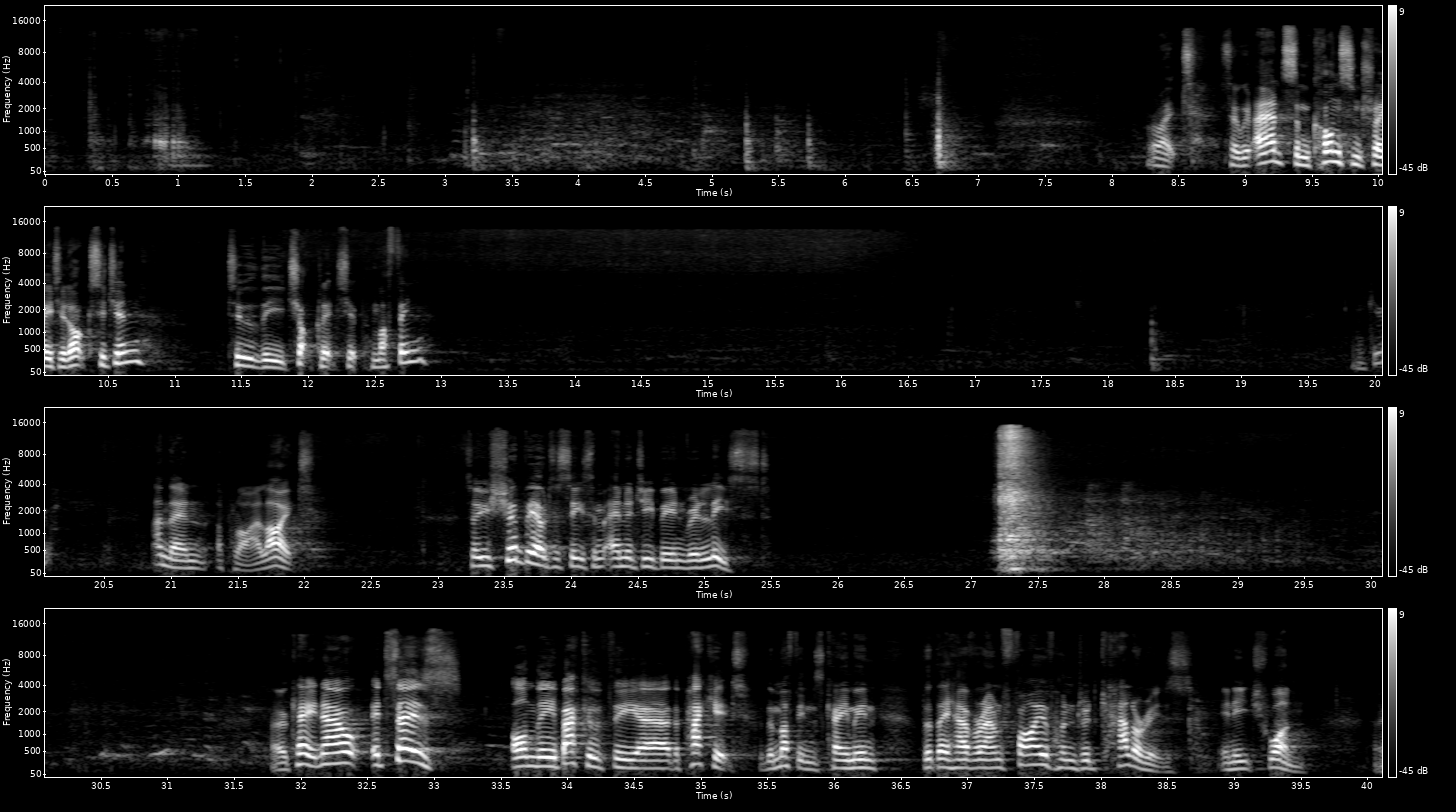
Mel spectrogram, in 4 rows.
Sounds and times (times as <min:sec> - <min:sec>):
Speech: 0:08.2 - 0:13.0, 0:20.9 - 0:22.2, 0:23.2 - 0:25.5, 0:31.8 - 0:40.1.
